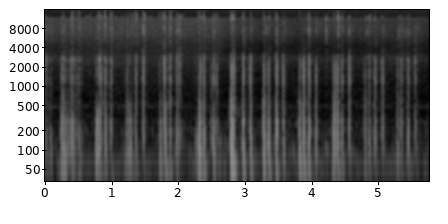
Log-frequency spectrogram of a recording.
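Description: Long painted nails and fingertips rapidly tap and scratch a flat, solid, grey textured EVA foam workout pad shaped like a heart and about the size of a hand. The result is quick clusters of soft, dull, low thuds with almost no brightness, each dying away almost instantly.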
